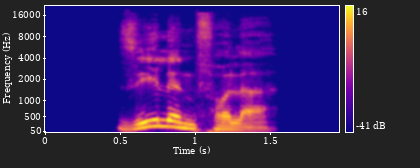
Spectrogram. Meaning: 1. comparative degree of seelenvoll 2. inflection of seelenvoll: strong/mixed nominative masculine singular 3. inflection of seelenvoll: strong genitive/dative feminine singular
- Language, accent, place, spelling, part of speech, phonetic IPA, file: German, Germany, Berlin, seelenvoller, adjective, [ˈzeːlənfɔlɐ], De-seelenvoller.ogg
